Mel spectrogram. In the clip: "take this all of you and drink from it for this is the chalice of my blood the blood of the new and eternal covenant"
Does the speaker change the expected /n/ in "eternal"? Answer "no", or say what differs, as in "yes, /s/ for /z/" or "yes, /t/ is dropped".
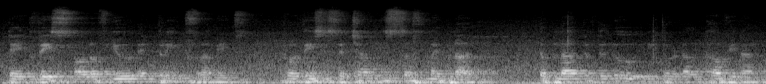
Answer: yes, /n/ is dropped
